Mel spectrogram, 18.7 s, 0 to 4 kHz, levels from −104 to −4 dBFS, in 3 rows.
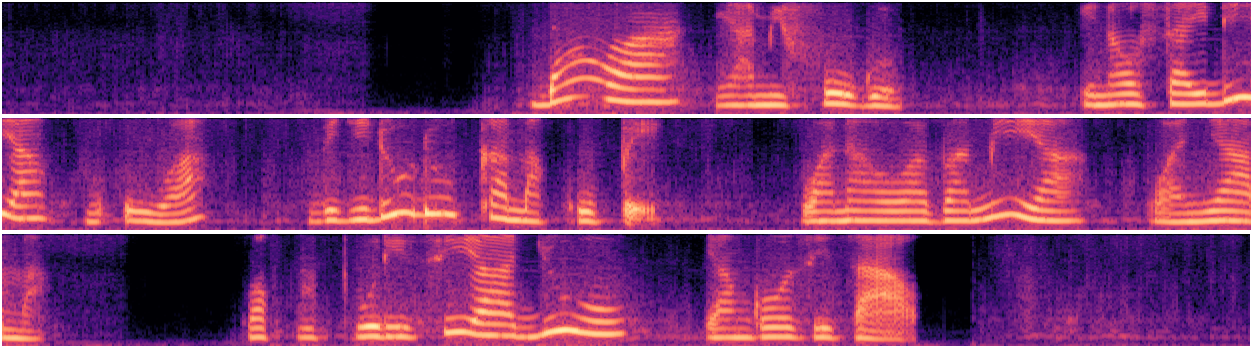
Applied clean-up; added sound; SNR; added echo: neural separator model SepFormer DNS4.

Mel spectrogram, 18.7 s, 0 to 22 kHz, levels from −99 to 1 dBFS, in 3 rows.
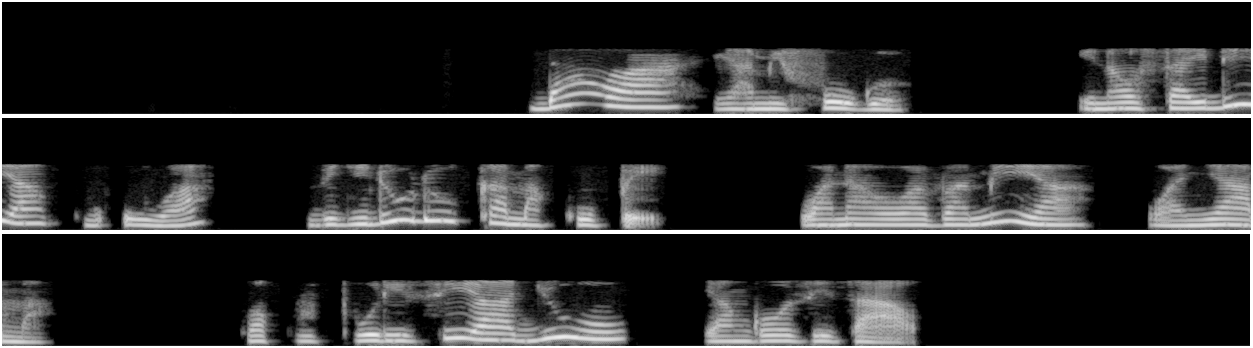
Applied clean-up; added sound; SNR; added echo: none; none; none; none.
